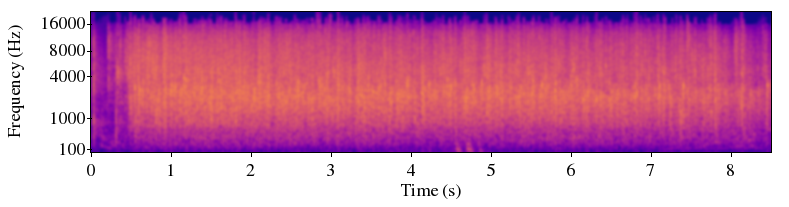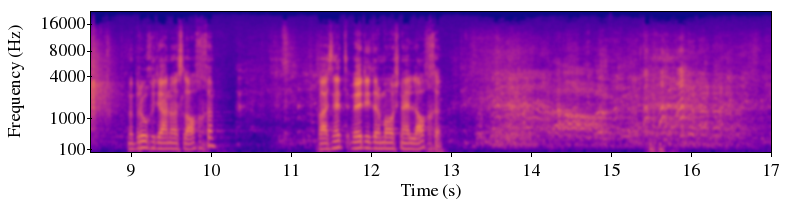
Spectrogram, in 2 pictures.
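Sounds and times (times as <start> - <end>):
applause: 0.0 - 8.9
laughter: 0.6 - 6.6, 10.3 - 12.0, 12.7 - 17.0
speech: 9.0 - 10.2, 11.4 - 13.0.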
